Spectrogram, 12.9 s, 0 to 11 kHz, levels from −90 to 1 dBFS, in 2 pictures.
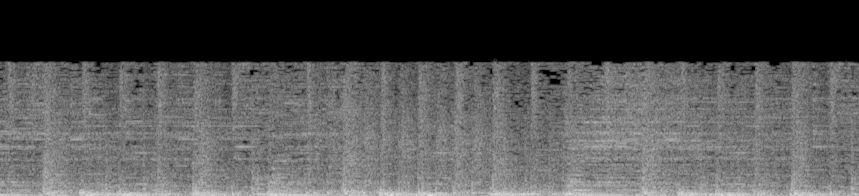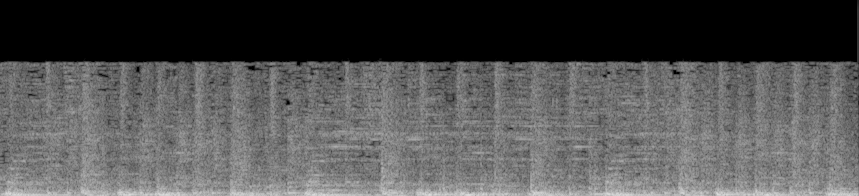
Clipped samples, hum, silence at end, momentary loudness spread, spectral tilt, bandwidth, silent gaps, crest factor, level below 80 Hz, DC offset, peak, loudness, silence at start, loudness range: under 0.1%; none; 0 s; 2 LU; -5 dB/octave; 8 kHz; none; 12 dB; -28 dBFS; 3%; -8 dBFS; -20 LUFS; 0 s; 1 LU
